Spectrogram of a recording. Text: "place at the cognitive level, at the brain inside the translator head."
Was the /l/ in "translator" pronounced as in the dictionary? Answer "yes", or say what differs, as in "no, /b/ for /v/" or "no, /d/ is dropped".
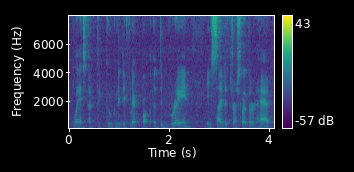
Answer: yes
